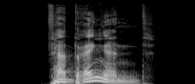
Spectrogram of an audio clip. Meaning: present participle of verdrängen
- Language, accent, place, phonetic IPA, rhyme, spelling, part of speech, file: German, Germany, Berlin, [fɛɐ̯ˈdʁɛŋənt], -ɛŋənt, verdrängend, verb, De-verdrängend.ogg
